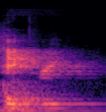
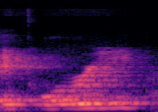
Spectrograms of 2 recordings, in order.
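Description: First: The middle vowel is dropped, two syllables. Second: The middle vowel is pronounced, three syllables. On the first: The speaker calls it right. "There's no O in that word. It's just Hickory" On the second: The speaker calls it wrong. "People that say Hickory are pronouncing it wrong"

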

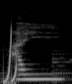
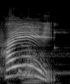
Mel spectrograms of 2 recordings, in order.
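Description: First: The greeting is said quietly. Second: The greeting is said loudly. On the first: The speaker calls it right. "작게 말해야겠다" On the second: The speaker calls it wrong. "내가 너무 크게 말했나?"

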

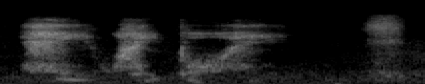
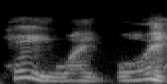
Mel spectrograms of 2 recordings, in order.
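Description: First: It is said quietly, under the breath. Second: It is said louder, out loud.

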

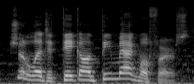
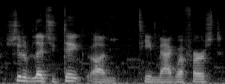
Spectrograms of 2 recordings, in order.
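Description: First: It is said in a put-on Italian accent. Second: It is said in the speaker's normal accent.

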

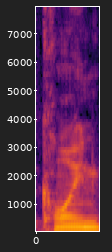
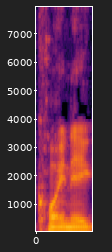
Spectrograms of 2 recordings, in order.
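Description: First: The word is said like 'coin'. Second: The word is not said like 'coin'. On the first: The speaker calls it wrong. "he says Koine Greek instead of" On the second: The speaker calls it right. "instead of Koine"

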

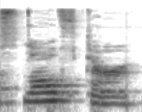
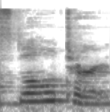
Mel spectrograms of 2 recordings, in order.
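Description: First: The middle 'gh' is pronounced. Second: The middle 'gh' is not pronounced. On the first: The speaker calls it wrong. "大家千万不要把它发成slaughter，那就不对了哈" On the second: The speaker calls it right. "这个里的gh 是不发音的"

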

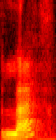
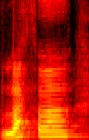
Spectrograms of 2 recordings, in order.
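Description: First: The name is said with a French pronunciation. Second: The name is said with a Flemish pronunciation. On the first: "I think in French is Leffe" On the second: "in Flemish, which is Dutch, it is Leffe"

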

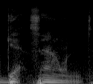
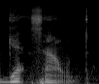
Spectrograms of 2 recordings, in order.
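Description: Both takes have the same delivery.

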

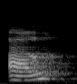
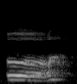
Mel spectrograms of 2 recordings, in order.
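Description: First: It is said as the letter name with a vowel. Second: It is said as a bare consonant sound. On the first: The speaker calls it wrong. "it's really important that you don't say the letter name" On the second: The speaker calls it right. "you're saying the sound"

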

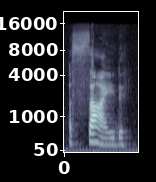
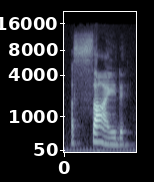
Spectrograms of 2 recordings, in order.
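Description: Both takes have the same delivery.

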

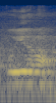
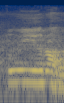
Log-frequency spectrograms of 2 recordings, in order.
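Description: No difference in how they are said.

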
